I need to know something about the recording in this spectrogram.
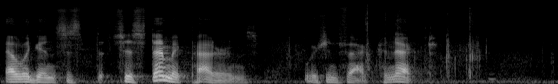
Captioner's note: none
